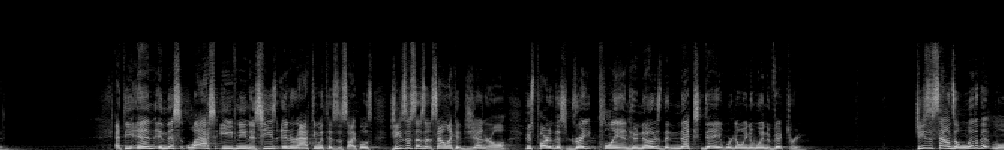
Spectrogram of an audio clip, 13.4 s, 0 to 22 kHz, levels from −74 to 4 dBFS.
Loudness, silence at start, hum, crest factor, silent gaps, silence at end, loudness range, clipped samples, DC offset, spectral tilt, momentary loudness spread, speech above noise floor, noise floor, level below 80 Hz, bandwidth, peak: -20 LUFS; 0 s; none; 16 dB; none; 0 s; 4 LU; under 0.1%; under 0.1%; -3.5 dB/octave; 6 LU; 44 dB; -64 dBFS; -72 dBFS; 16 kHz; -6 dBFS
